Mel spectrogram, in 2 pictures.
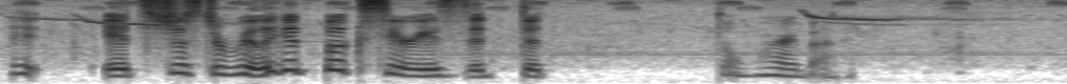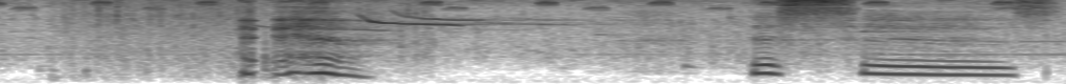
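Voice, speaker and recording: A woman acting a bashful, affectionate young writer on a date in an intimate audio roleplay, halting and playfully teasing. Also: a little high, darkish tone, a little hiss or hum. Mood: delighted, grateful.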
